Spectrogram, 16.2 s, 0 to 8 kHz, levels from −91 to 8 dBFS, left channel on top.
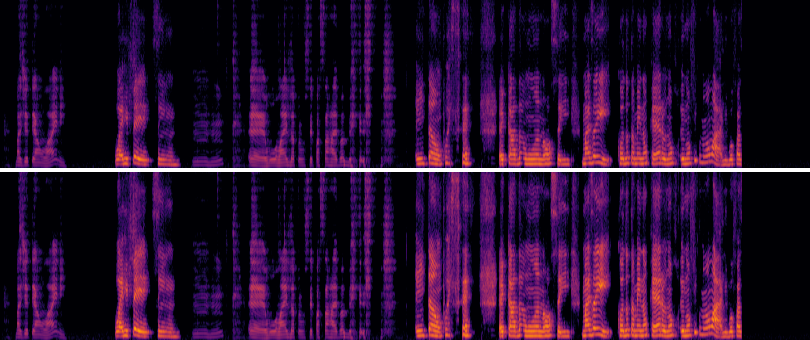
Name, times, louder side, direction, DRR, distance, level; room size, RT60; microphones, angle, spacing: voice 1, 0.1-1.3 3.8-7.9, right 2 dB, 15° right, 5.4 m, -46 dB
voice 2, 2.3-3.6 8.3-14.8, right 5 dB, 50° right, 0.5 m, -24 dB
open air
head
